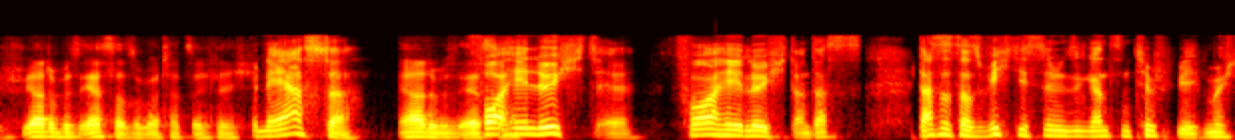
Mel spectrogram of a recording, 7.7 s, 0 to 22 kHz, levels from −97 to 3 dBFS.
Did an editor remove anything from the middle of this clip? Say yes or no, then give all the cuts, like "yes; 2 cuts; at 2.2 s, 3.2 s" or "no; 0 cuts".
no; 0 cuts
